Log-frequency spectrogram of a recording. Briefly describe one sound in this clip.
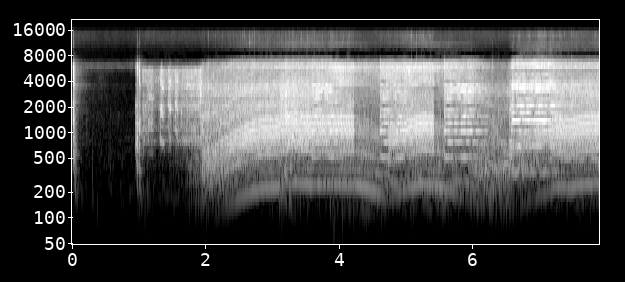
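A car engine starts, revs up and drones with shifting pitch.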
